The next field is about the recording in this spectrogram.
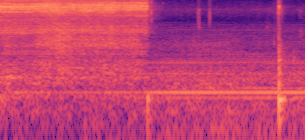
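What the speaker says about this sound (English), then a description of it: "then when you blow it with compressed air" Compressed air blasts steadily into a lathe tool holder to clear chips from under the screw, a loud broad hiss that cuts off sharply halfway, followed by faint clicks and a brief knock.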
